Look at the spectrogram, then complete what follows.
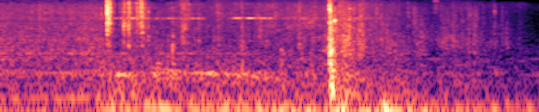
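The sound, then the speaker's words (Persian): A car's low engine and road rumble, with a few sharp clicks and rattles, as the driver pulls the car over and it comes to a halt. “خیلی خب باشه میگم میدارم.”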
